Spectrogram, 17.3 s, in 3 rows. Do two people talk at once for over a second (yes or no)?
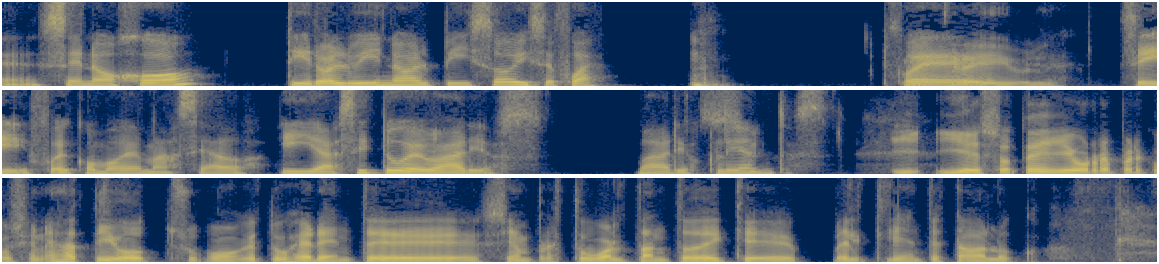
no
